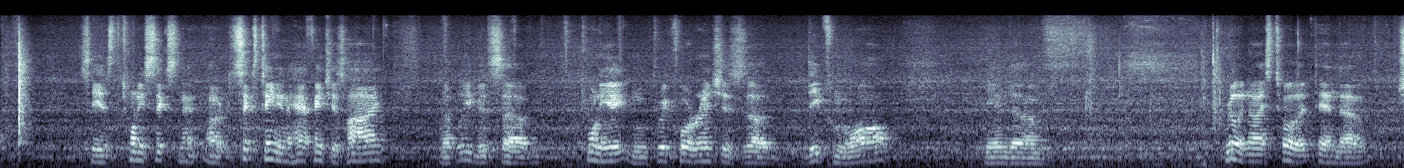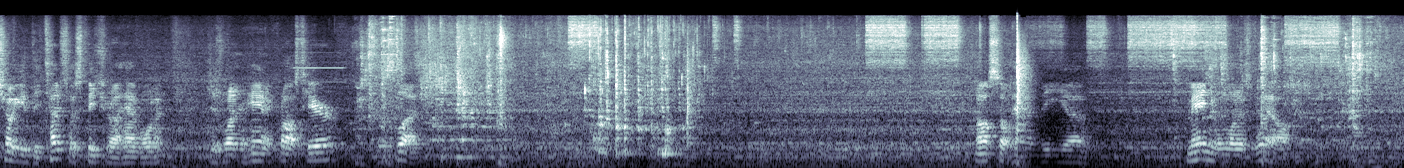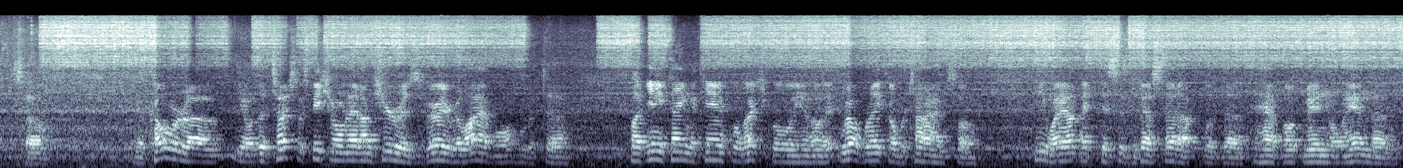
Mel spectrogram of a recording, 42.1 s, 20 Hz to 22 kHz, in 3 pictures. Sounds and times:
Toilet flush: 0:17.6 - 0:22.2, 0:25.7 - 0:28.1.

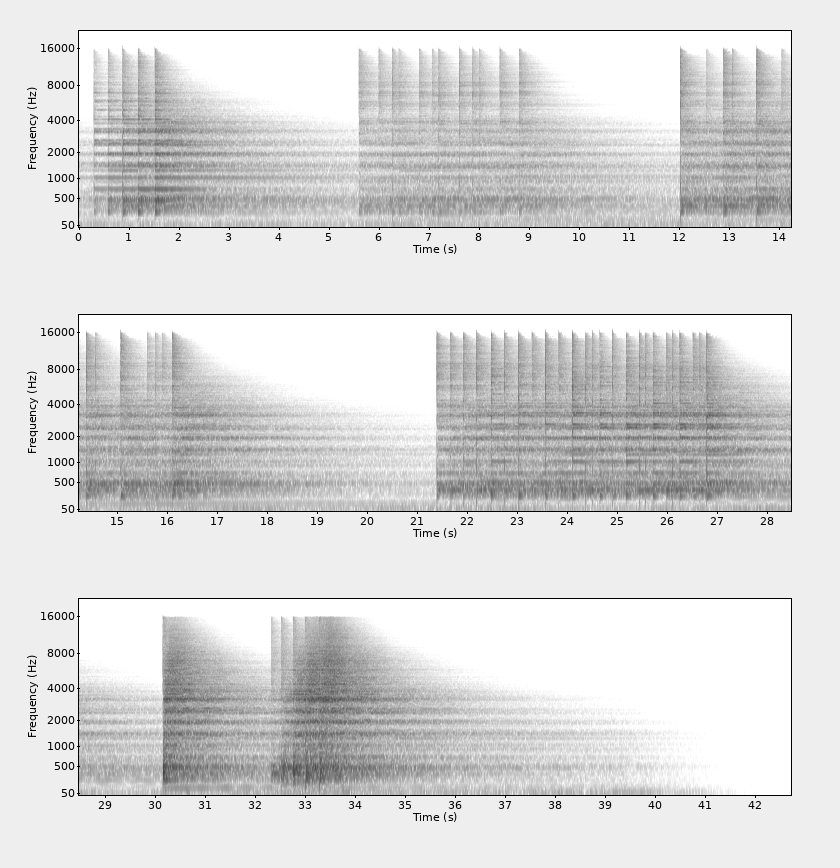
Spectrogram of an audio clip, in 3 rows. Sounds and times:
Music: 0:00.0 - 0:41.5.

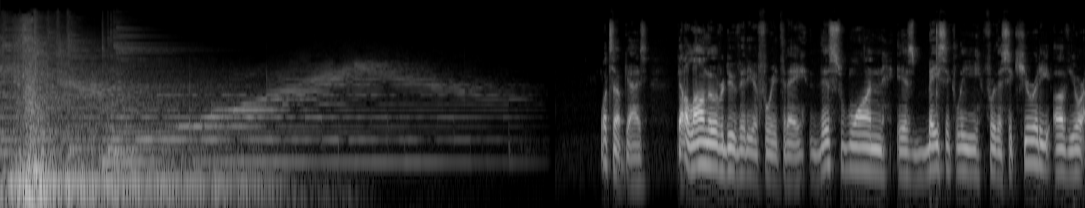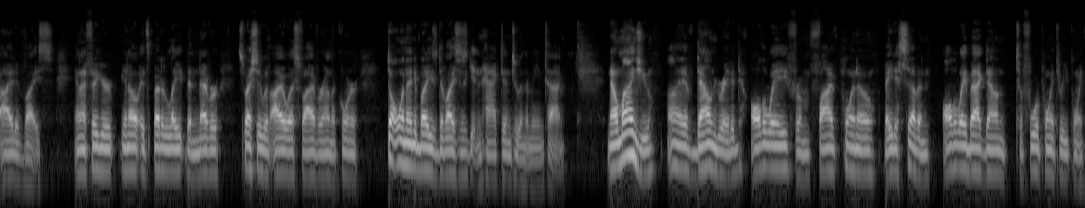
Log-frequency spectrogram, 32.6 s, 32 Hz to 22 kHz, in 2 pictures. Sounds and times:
Music: 0:00.0 - 0:07.6
Speech: 0:09.0 - 0:24.8, 0:25.4 - 0:32.5.

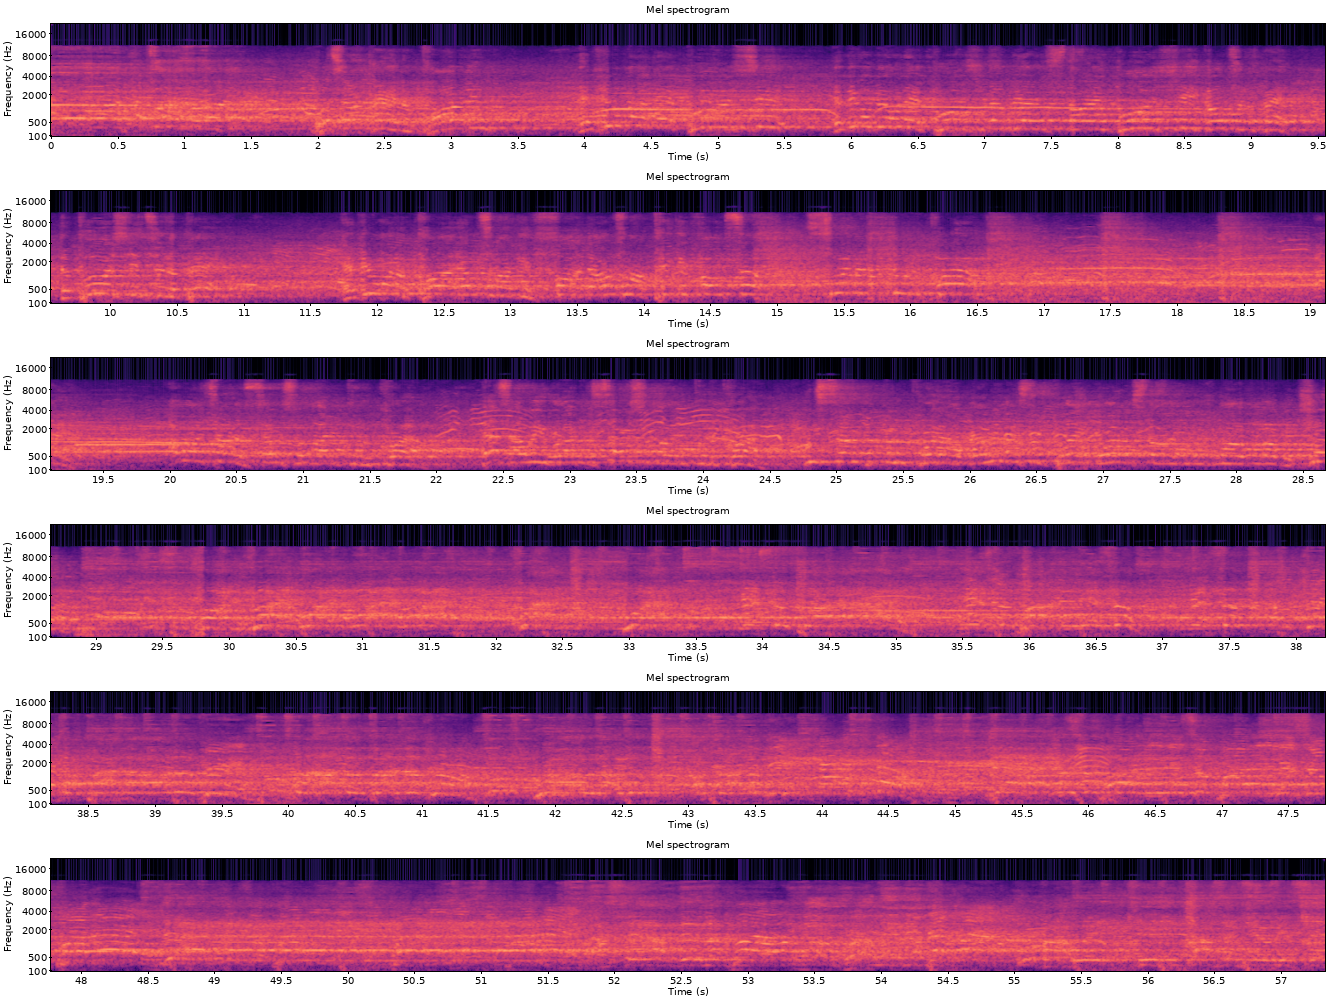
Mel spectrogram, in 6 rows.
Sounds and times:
Music: 0:00.0 - 0:02.9, 0:14.0 - 0:19.8, 0:28.8 - 0:57.3.

